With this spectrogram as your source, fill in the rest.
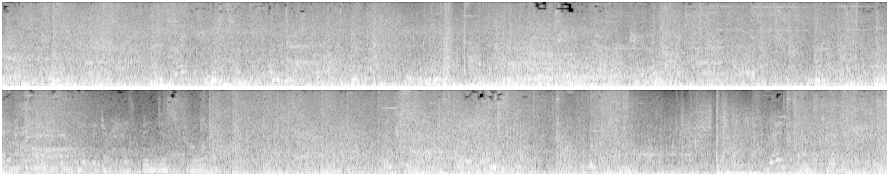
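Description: Game spell effects crackle and whoosh during a battle.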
